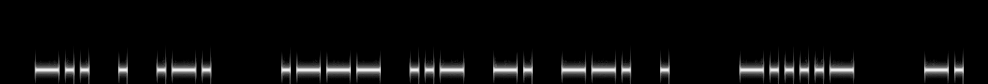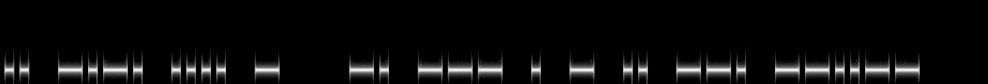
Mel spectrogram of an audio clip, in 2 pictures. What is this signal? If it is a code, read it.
Morse code, heard as a keyed tone, about 16 wpm, 680 Hz. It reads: DER JUNGE - NICHT NOETIG,
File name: Morsekurs / Witze / Witz 16. Februar 2021, 70 F80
